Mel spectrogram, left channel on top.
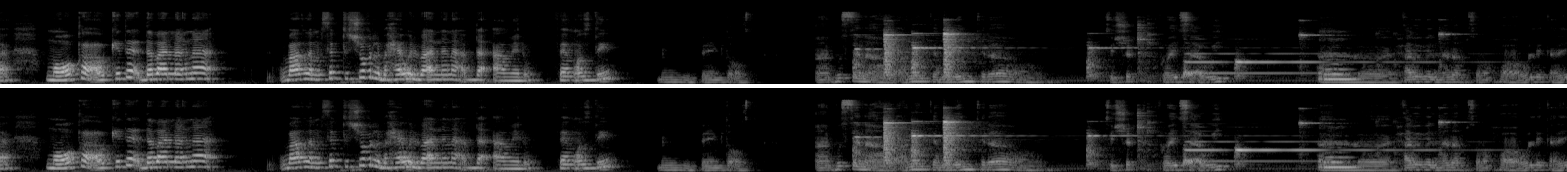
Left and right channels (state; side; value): normal; both; correlation 0.80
